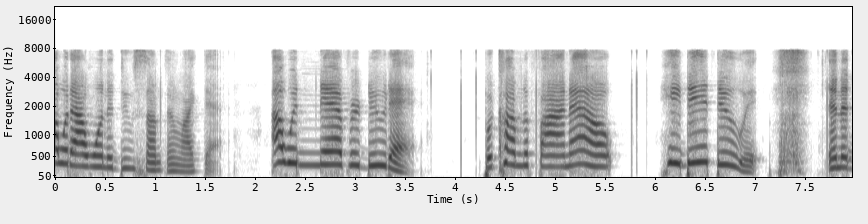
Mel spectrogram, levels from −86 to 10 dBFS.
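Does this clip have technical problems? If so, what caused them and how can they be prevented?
Yes. Word clock ticks recur about every 0.05 s from 0.10 to 7.97 s as an unlocked receiver clock, roughly 500 ppm off, drops or repeats single samples. They show as evenly spaced thin vertical lines on a spectrogram. Locking the receiving device to the incoming digital clock prevents them.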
